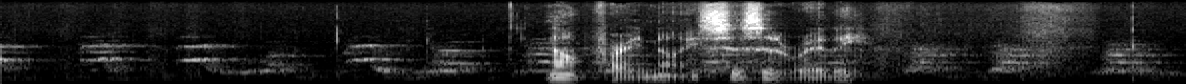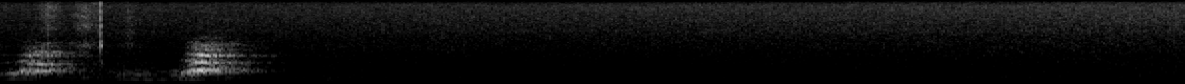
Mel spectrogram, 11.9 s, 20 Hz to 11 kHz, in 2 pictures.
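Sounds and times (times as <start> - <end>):
dog barking: 0.0 - 7.4
speech: 2.7 - 4.5.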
